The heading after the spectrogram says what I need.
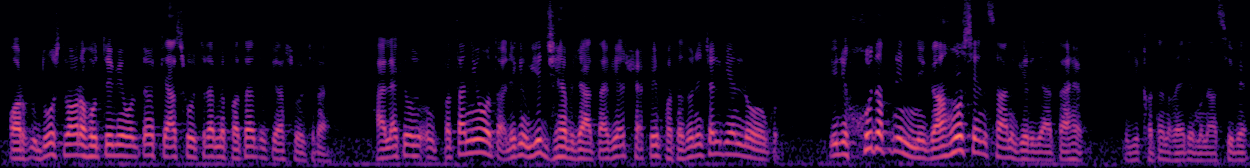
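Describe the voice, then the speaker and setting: A man delivering a religious lecture, earnest and moralizing, his voice rising for emphasis and then dropping low. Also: dark tone. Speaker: preacher.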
